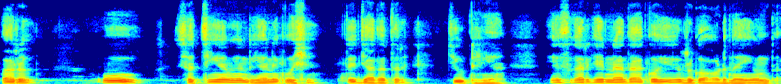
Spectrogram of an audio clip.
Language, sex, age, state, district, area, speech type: Punjabi, male, 45-60, Punjab, Tarn Taran, urban, spontaneous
